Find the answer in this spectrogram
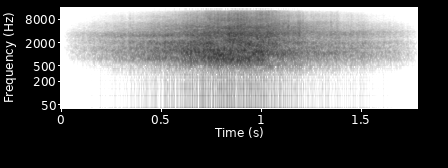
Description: Ice Oneshot; Spinjitsu

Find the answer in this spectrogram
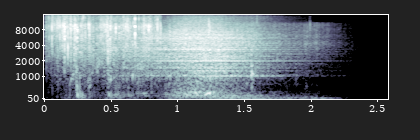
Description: Maelstrom Geyser; spaceship

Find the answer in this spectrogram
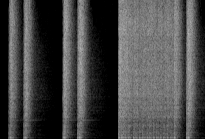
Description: snare

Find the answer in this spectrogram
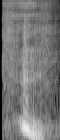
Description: bored hmmph; emotes

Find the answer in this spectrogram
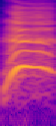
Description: surprised

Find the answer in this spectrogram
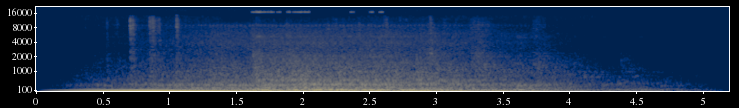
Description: Pillar Collapse

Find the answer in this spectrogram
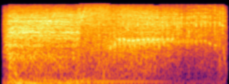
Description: Plas Blast

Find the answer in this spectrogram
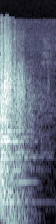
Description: Spider Cage Yank; creatures organic

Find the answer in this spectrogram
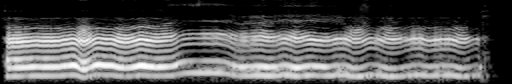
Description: Frog Hat Sing; creatures organic; Ribbit Frog

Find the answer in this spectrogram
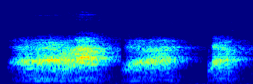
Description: Pets Skunk Idle Bored; creatures; Lego

